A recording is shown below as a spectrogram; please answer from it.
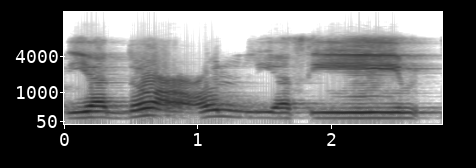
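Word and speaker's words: يدع اليتيم: হ্যাঁ, দুইবারই আইনে উচ্চারণ করতে হবে। দুইবারই আইন তো আমাদের, এর জন্য একটু এখানে একটু স্পেশাল নজর দিতে হবে। প্রথমে হলো দাল আইন পেশ দু, আইন লাম পেশ উল, ইয়াদউল ইয়াদউল ইয়াতীম।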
